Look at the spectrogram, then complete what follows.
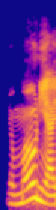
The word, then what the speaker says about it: pneumonia: all the letters, but in pneumonia, you don't say the P.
